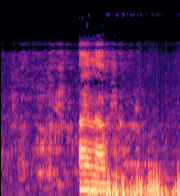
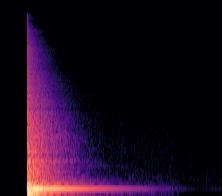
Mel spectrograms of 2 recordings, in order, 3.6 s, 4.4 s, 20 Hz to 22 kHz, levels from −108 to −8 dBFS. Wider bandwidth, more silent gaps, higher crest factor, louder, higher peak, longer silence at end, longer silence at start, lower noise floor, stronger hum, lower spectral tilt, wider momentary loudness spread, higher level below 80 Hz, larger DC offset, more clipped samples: first, 9.4 kHz vs 6.8 kHz; neither; about the same, 16 dB vs 20 dB; first, -16 LUFS vs -20 LUFS; first, -2 dBFS vs -6 dBFS; second, 0 s vs 2.65 s; first, 0.8 s vs 0.55 s; second, -48 dBFS vs under -90 dBFS; neither; second, -7 dB/octave vs -10 dB/octave; about the same, 23 LU vs 23 LU; first, -28 dBFS vs -44 dBFS; neither; neither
